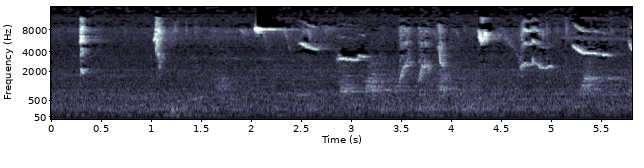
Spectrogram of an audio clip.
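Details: Rufous-collared sparrow in captivity, ringed, singing: high whistled notes and descending slurs mixed with chirps and brief broadband clicks over a low, steady noise floor.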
